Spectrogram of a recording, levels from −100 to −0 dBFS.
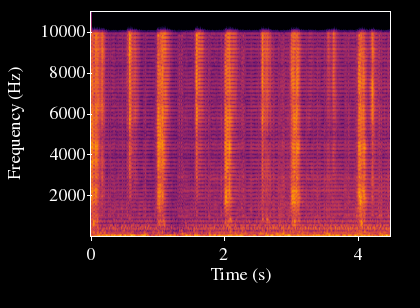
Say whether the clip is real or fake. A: fake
